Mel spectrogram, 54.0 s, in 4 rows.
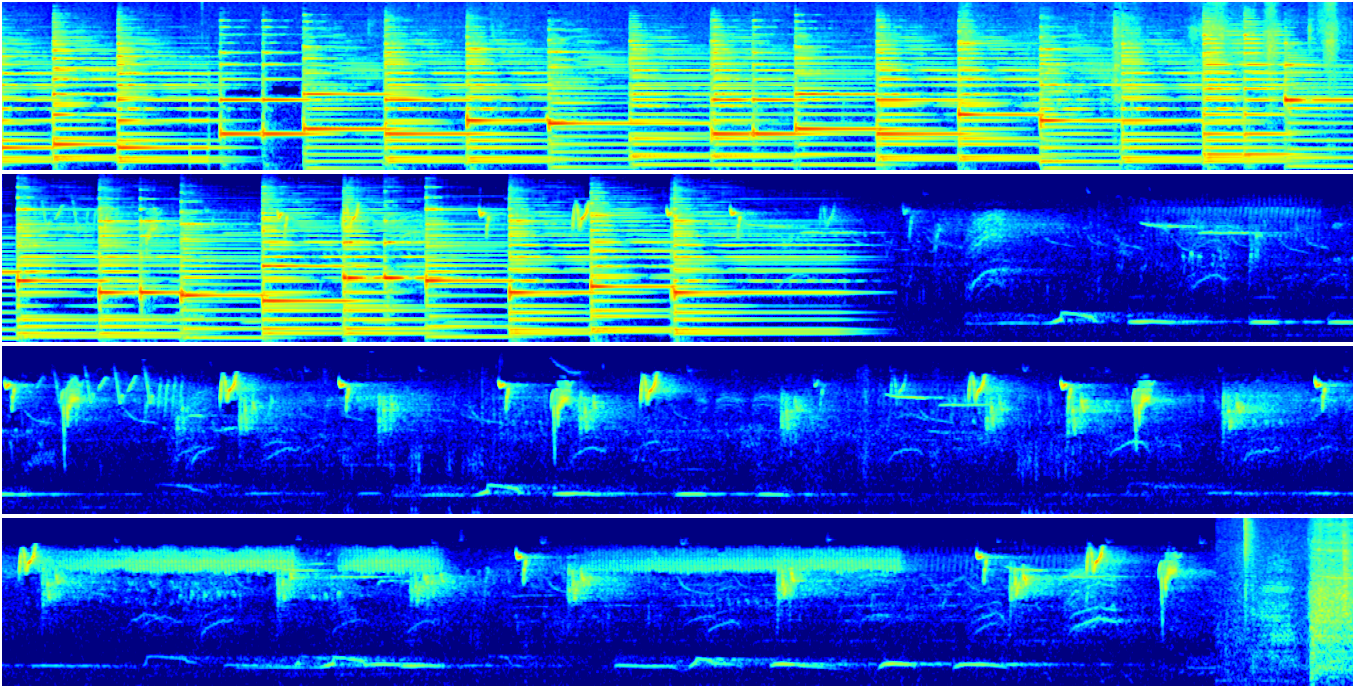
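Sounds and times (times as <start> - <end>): birds chirping: 0.0 - 13.6, 17.8 - 22.1
brief rush of noise: 52.9 - 54.0.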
